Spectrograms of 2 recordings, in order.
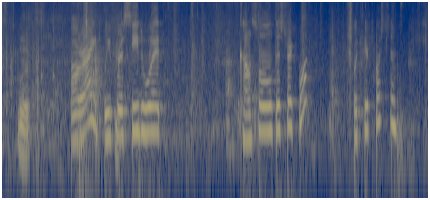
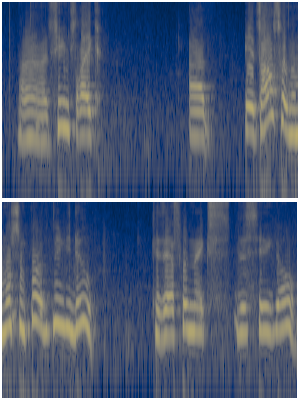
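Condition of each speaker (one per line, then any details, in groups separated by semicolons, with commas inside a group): No condition
Cerebral palsy; unable to type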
